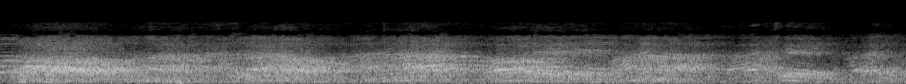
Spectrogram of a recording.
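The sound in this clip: An audience recites salawat, a blessing on the Prophet, in unison: a dense, sustained mass of many voices chanting steadily throughout without pause.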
